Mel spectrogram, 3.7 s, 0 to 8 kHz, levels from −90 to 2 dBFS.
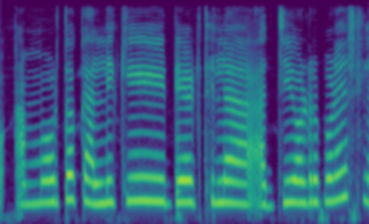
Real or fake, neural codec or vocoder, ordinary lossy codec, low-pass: fake; codec, 44.1 kHz, 7.8 kbps, Pupu-Codec; none; 7.2 kHz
